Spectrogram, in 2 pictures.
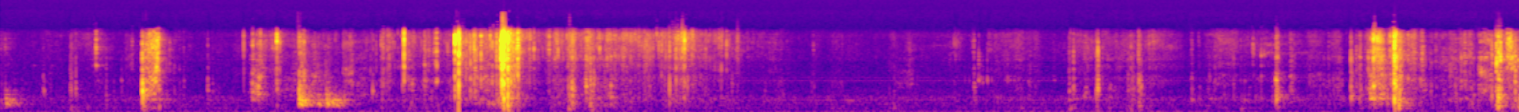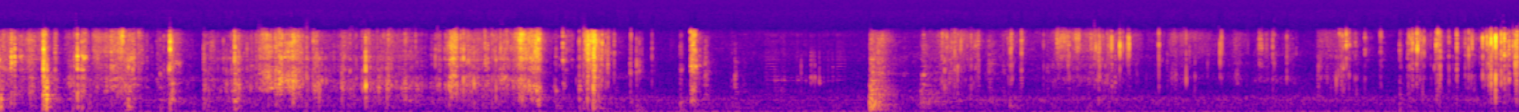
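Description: Plastic shrink-wrap being torn and peeled off a trading-card blaster box, then a foil card pack crinkling as it is torn open by hand. The sound comes as irregular crinkles and sharp snaps, with louder bursts about four seconds in, around ten to eleven seconds in, and at eighteen seconds.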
